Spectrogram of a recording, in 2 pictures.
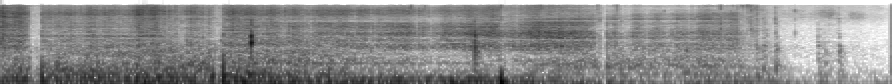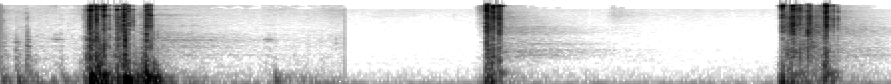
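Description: Close-miked handling of a stiff handbag: a rough scraping rustle for about four seconds as the bag and its handles are moved, then three sharp knocks a second or two apart as the handles and their fittings knock against the bag.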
